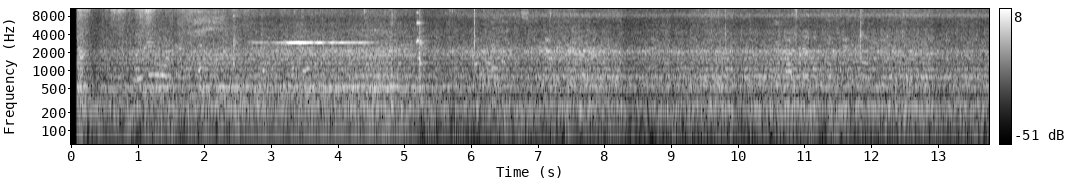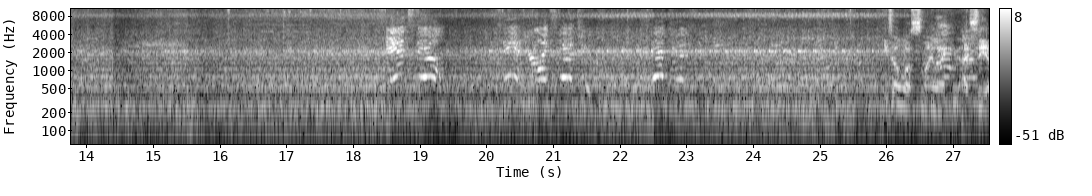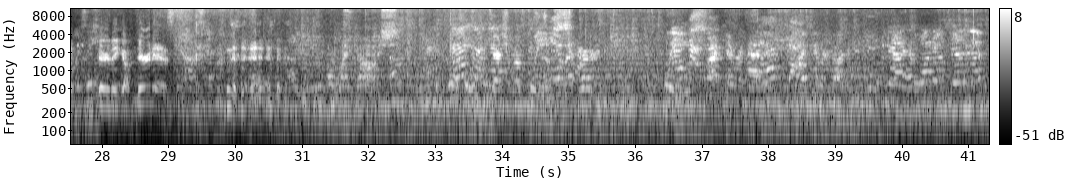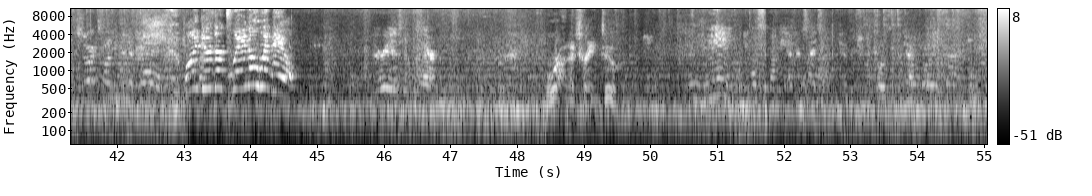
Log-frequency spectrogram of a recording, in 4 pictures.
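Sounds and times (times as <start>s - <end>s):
diesel locomotive idling: 0.1s - 55.0s
children's voices: 26.6s - 27.2s, 32.2s - 44.9s, 50.4s - 55.0s.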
